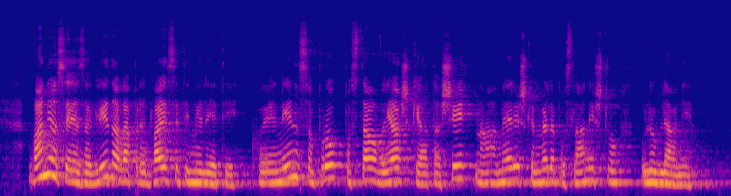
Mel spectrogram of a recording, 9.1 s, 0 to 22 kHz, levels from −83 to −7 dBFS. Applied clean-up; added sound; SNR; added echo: none; none; none; reverberation time 1.7 s.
